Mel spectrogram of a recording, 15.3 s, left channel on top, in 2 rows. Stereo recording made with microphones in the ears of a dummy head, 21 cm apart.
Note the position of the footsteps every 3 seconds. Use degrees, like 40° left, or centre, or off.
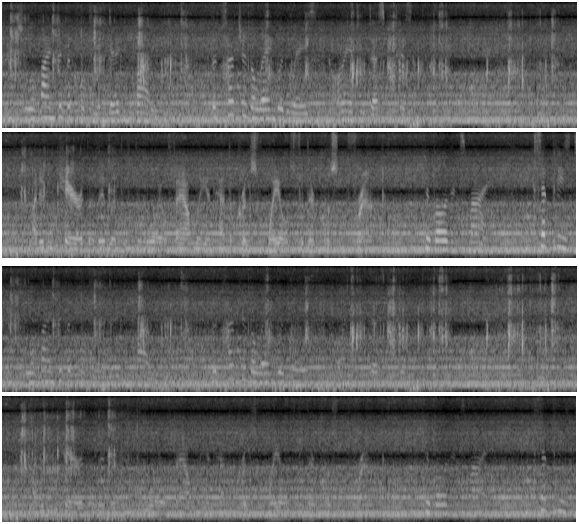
20° left, centre, 30° right, 40° right, off.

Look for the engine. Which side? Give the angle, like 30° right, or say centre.
centre.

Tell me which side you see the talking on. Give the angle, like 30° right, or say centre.
70° left.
